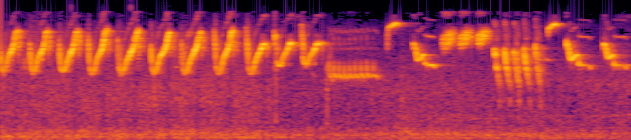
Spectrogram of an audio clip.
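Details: Jalak suren, the Asian pied starling of Indonesia, bred in captivity by bird-song lovers, pours out a fast run of repeated rising-falling whistles, then a buzzy rattle, sharp clipped notes and short sliding whistles.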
